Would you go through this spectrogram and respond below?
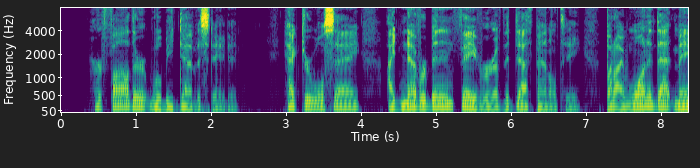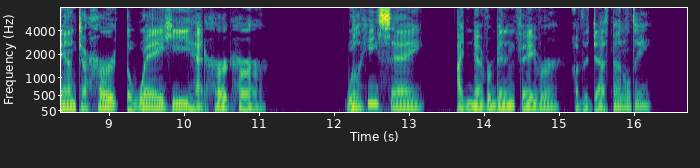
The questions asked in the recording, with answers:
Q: Will he say, "I'd never been in favor of the death penalty"?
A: Yes, he will say, "I'd never been in favor of the death penalty."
